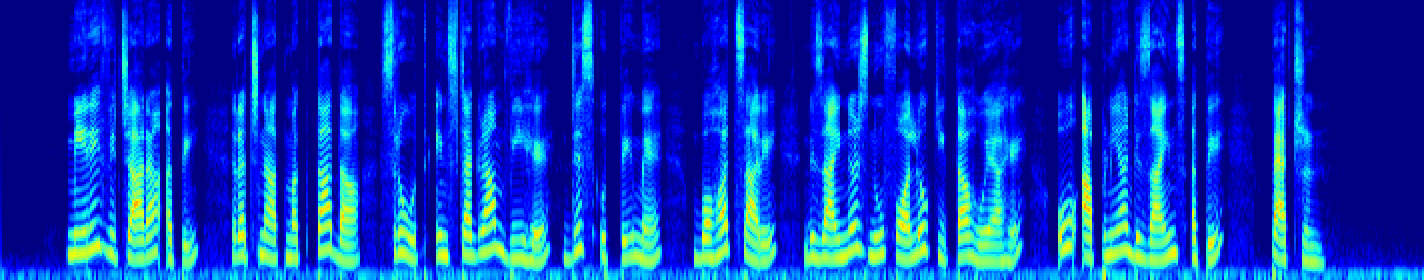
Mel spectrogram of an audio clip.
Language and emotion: Punjabi, neutral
